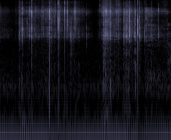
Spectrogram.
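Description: Plastic snack-bar wrappers and instant-coffee sachets crinkling as a hand gathers them up, in two runs of short crackles.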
